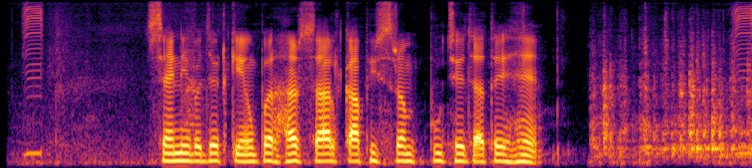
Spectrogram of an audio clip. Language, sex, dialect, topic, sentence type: Hindi, male, Marwari Dhudhari, banking, statement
